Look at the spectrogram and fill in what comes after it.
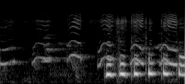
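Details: Havanese and bolonka puppies whimper: a drawn-out thin whine, then a quick run of six short, evenly spaced yelps, sharp and squeaky, in a quiet indoor setting.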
